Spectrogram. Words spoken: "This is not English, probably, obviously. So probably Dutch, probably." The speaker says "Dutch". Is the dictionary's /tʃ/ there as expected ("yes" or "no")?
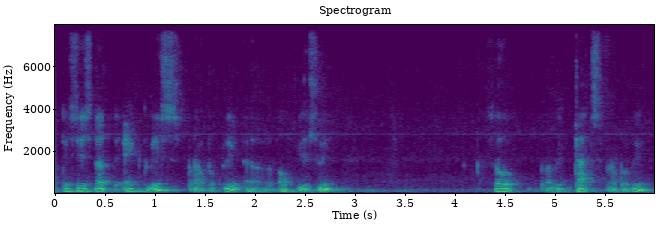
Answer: no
